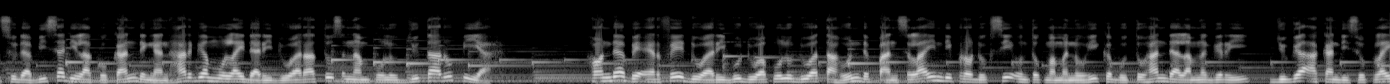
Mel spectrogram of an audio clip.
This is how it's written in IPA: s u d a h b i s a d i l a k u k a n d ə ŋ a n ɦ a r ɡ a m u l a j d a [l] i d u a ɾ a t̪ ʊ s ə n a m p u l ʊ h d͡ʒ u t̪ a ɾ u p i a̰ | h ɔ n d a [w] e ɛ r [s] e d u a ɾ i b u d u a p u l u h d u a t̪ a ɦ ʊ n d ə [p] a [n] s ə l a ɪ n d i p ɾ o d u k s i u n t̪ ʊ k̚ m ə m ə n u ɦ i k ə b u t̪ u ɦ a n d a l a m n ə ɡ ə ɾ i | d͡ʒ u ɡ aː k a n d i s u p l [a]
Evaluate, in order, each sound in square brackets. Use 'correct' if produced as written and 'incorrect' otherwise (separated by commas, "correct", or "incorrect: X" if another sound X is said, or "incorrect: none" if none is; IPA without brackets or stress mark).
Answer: incorrect: ɾ, incorrect: b, incorrect: f, correct, correct, correct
